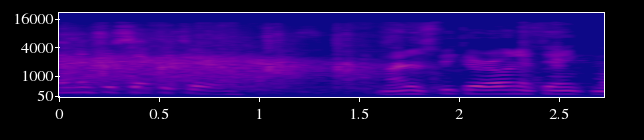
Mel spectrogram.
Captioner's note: some Applause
